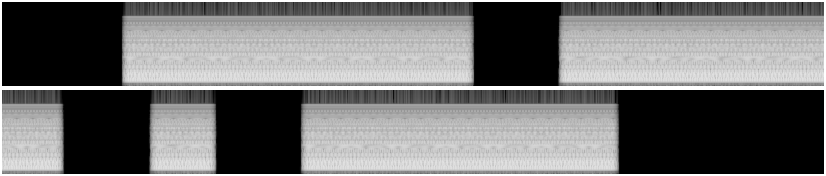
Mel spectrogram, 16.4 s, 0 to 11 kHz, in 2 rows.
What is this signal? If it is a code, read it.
Train horn signal, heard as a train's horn. 2 long, 1 short, 1 long. On North American railways: approaching a public crossing.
